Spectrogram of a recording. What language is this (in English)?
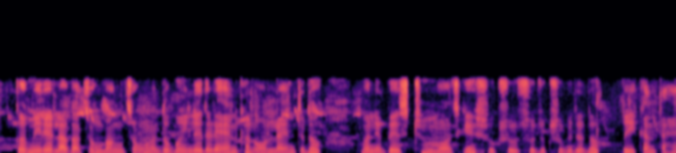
Santali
